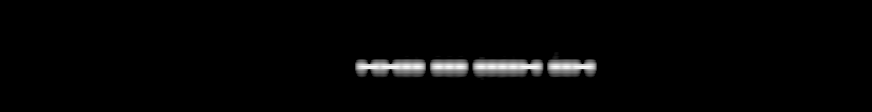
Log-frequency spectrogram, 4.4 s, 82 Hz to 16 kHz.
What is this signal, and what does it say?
Morse code, heard as a keyed tone, about 46 wpm, 700 Hz. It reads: ZS4U
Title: DXCC-100 Call Signs - 4 Characters - 45wpm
